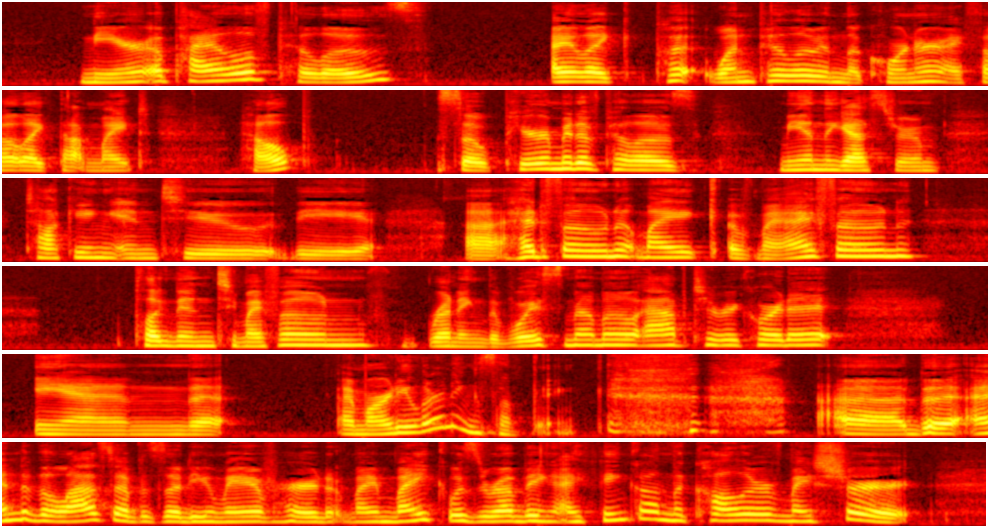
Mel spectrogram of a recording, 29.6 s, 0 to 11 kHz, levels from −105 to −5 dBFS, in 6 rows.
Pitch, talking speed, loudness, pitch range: 190 Hz, 155 wpm, -30 LUFS, 165-215 Hz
